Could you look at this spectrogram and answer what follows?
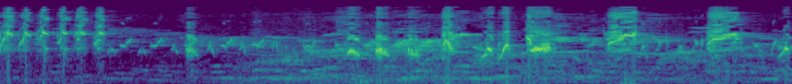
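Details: Oriental magpie-robin singing ngeplong to lure birds: a quick run of sharp ticking notes, then a busy jumble of scratchy chatter and squeaky whistles.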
